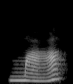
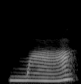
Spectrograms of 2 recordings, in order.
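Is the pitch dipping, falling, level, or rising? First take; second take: rising; rising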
